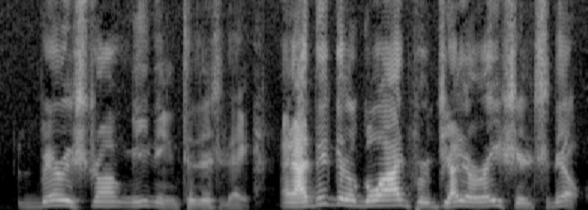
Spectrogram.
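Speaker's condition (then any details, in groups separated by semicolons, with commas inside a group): Cerebral palsy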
